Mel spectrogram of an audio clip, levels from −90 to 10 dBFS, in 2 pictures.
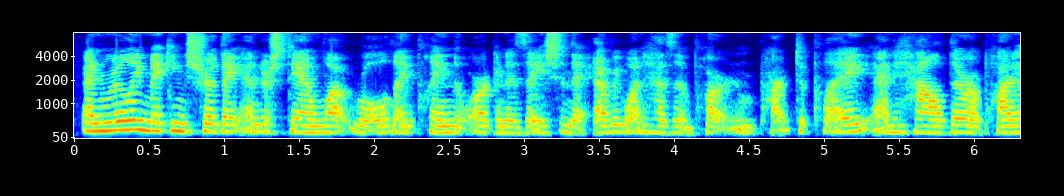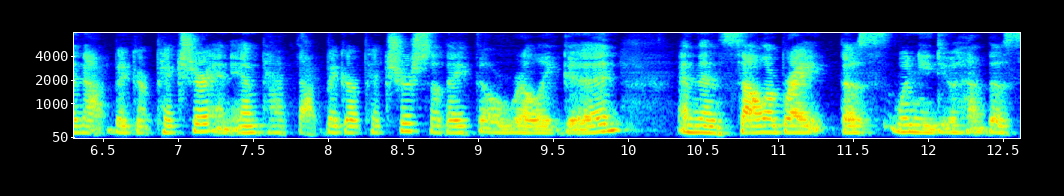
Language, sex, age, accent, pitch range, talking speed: English, female, 40-59, American, 185-220 Hz, 235 wpm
